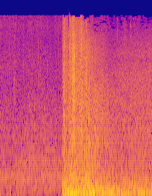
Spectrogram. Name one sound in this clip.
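A loud explosion booms nearby.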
